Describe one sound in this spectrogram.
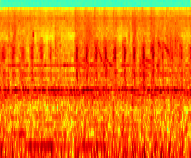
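Laser weapons zap and buzz repeatedly.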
